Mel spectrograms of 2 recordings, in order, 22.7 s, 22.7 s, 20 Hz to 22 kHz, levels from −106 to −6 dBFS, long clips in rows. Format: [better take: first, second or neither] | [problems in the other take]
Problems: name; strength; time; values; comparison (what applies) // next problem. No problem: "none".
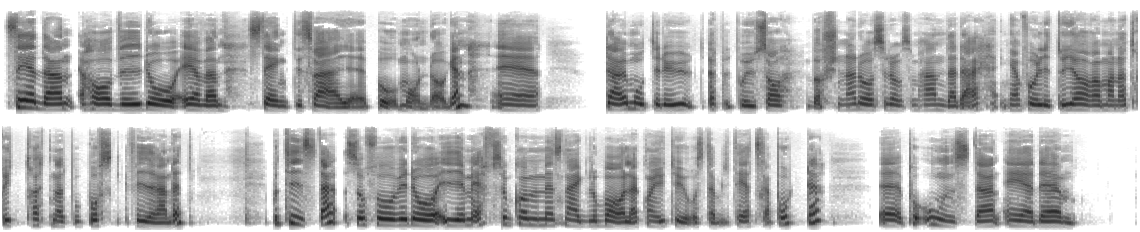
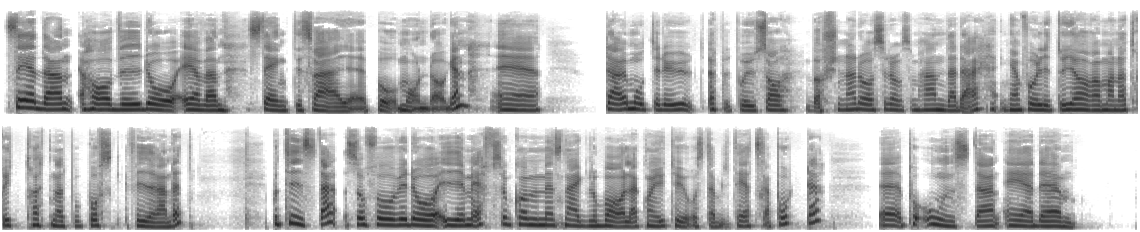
second | thin; very; fading below 300 Hz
